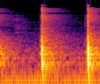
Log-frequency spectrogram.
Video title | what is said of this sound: How to tell if a pomegranate is ripe | And if you thump on it, it's got a little bit of a hollow sound. If you hear that hollow sound, then your pomegranate should be ready to eat.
